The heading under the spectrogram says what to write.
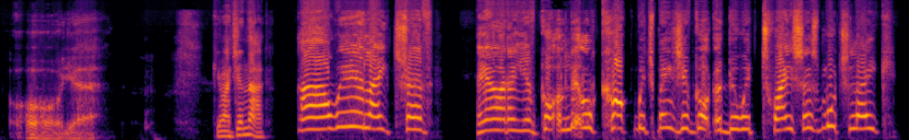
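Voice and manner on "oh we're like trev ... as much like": very high-pitched Geordie accent, laid on. Acting out a fantasy scene in Jill Halfpenny's Geordie accent. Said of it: "with Jill Halfpenny's accent".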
